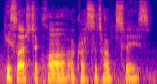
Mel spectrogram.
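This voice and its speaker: A man's voice: on the high side, little pitch movement, normal speed, a little mellow, slightly rough. A man hosting a roleplay, narrating the story in a dramatic storytelling manner. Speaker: host and lead roleplayer. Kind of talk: scripted-sounding story narration with character dialogue.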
